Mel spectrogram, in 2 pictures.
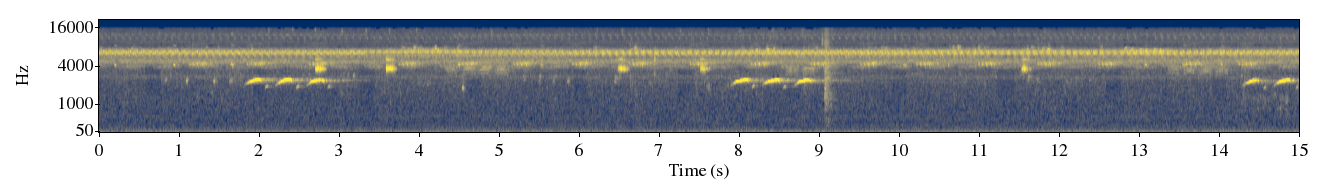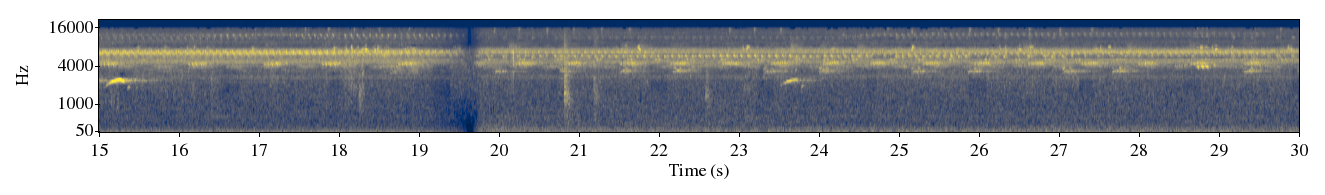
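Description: Faint outdoor ambience with a steady high hiss carrying a regular soft pulse, and a small bird giving quick groups of three falling chirps three times, then a single chirp. About two-thirds of the way in, the sound drops out for a moment.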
